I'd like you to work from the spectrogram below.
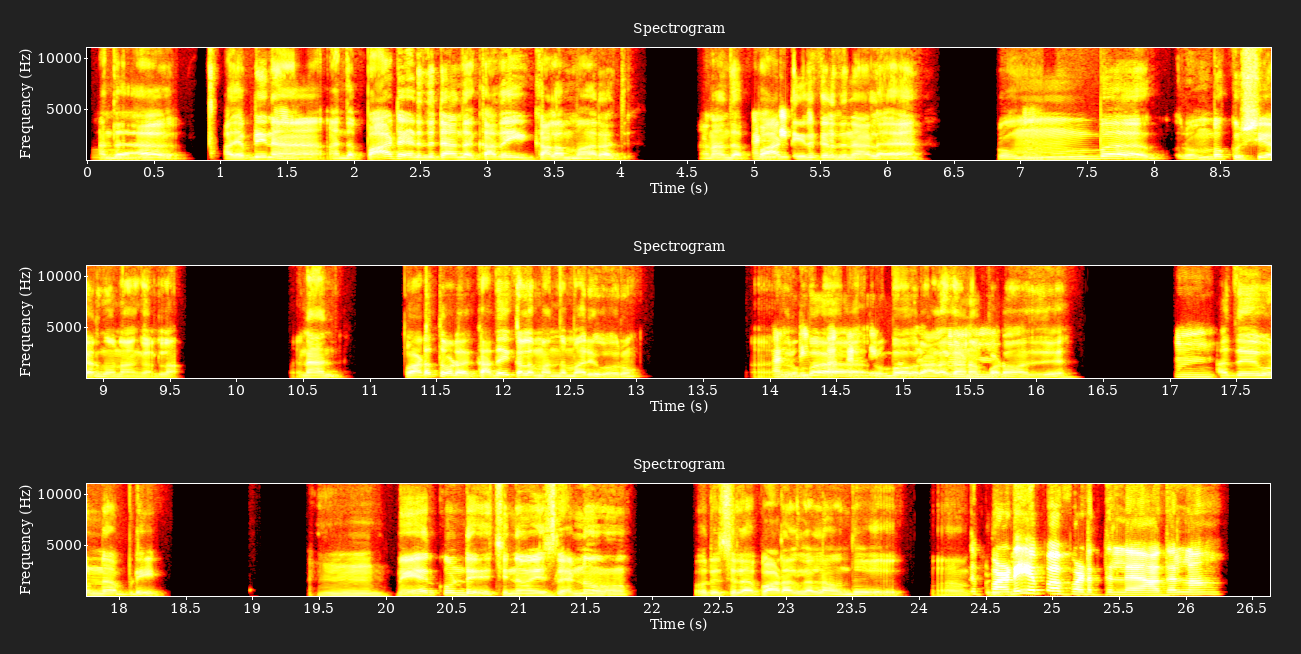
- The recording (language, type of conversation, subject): Tamil, podcast, சின்ன வயதில் ரசித்த பாடல் இன்னும் மனதில் ஒலிக்கிறதா?
- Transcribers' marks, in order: drawn out: "ஓ!"; tsk; "கண்டிப்பா" said as "கண்டிப்"; drawn out: "ரொம்ப"; other noise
